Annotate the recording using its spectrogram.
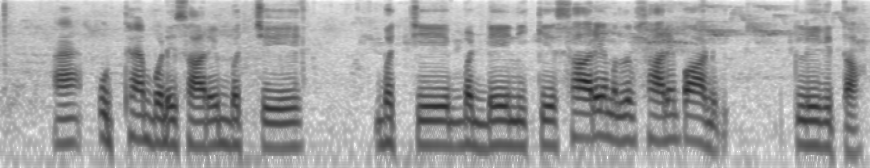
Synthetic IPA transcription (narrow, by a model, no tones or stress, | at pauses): ɛ̃ːʊt̪ʰːɛ̃ːbəɽeːsaːɾeːbətːʃeː | bətːʃeːbəɖːeːnɪkeːsaːɾeːmət̪ləbsaːɾẽːpaːɽ | pleːkɪt̪ːaː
